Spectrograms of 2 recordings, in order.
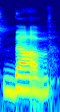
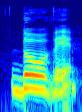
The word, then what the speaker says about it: dove: Where, dove. Don't be tempted to pronounce it as in English, dove. It's dove. How, come.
